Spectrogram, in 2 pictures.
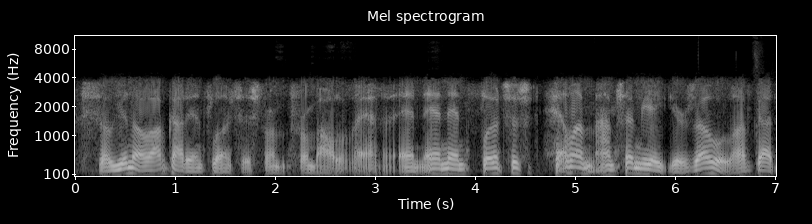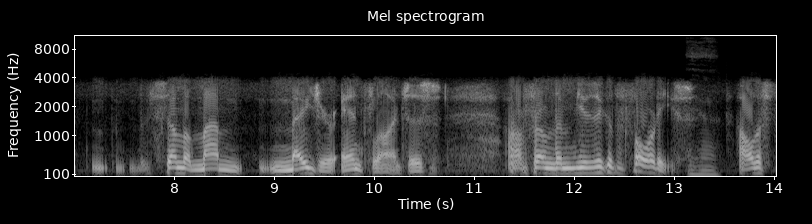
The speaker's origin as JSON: {"language": "English", "region": "Texas", "country": "United States", "said": "I came from Texas. It's got a lot of that influence in it."}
